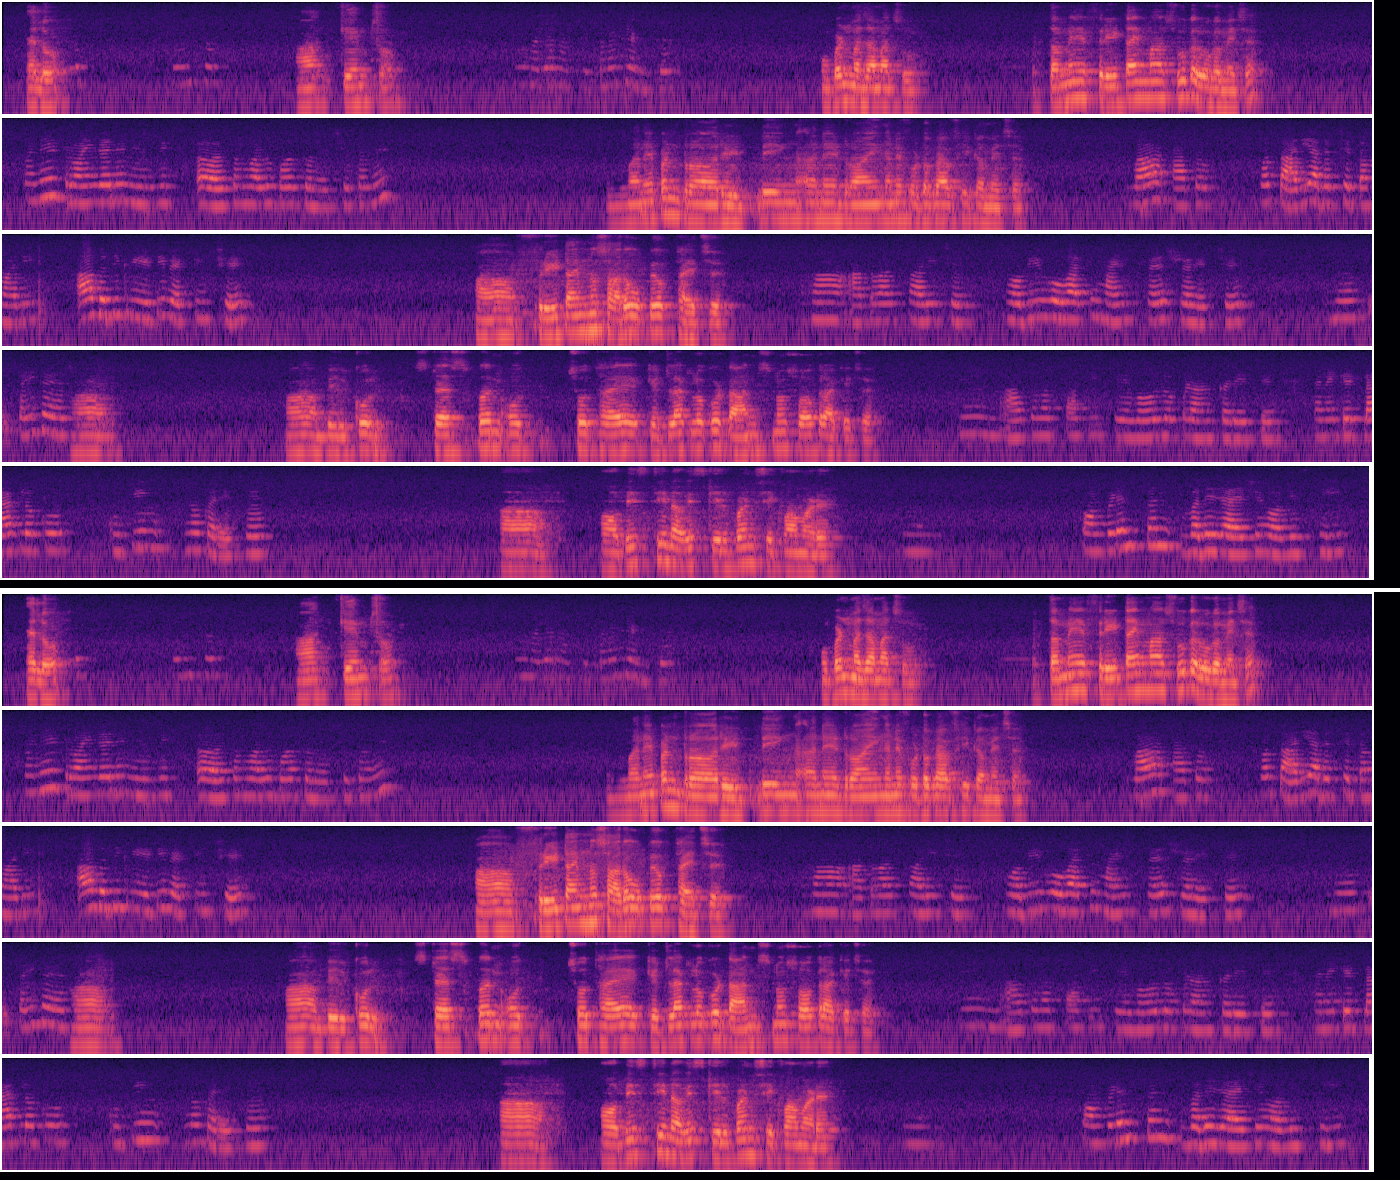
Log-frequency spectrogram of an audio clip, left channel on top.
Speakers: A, on the right; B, on the left.
A: Hello.
B: Hello કેમ છો?
A: હા, કેમ છો?
B: હું મજામાં છું, તમે કેમ છો?
A: હું પણ મજામાં છું, તમને ફ્રી ટાઈમમાં શું કરવું ગમે છે?
B: મને ડ્રોઈંગ અને મ્યુઝિક. સાંભળવાનું બહુ ગમે છે. તમે.
A: મને પણ રીડિંગ અને ડ્રોઈંગ અને ફોટોગ્રાફી ગમે છે.
B: વાહ, આ તો. સારી આદત છે તમારી. આ બધી ક્રિએટિવ એક્ટિવ છે.
A: હા, ફ્રી ટાઈમનો સારો ઉપયોગ થાય છે.
B: હા આ તો વાત સારી છે, હોબી હોવાથી માઈન્ડ ફ્રેશ રહે છે. હું થઈ ગયા છે
A: હા
B: ને?
A: હા, બિલકુલ સ્ટ્રેસ પણ ઓછો થાય. કેટલાક લોકો ડાન્સનો શોખ રાખે છે.
B: હમ, આ તો વાત સાચી છે. બહુ લોકો ડાન્સ કરે છે અને કેટલાક લોકો કુકિંગ નુ કરે છે.
A: હા, હોબીસ થી નવી સ્કીલ. પણ શીખવા મળે.
B: હમ. કોન્ફિડેન્સ. પણ વધે જાય છે, હોબીસથી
